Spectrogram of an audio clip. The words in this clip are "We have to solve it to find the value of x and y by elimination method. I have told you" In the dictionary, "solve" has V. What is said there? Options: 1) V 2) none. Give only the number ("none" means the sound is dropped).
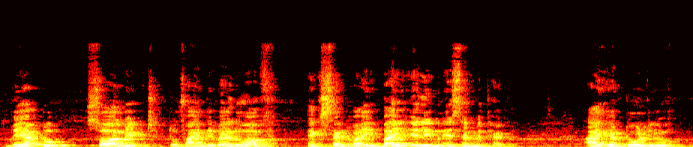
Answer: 1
